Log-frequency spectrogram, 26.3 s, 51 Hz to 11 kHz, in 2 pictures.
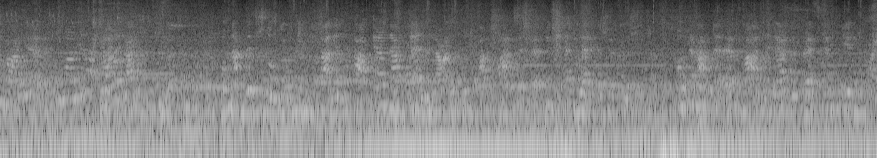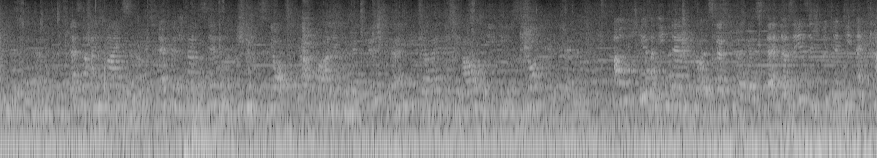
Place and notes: Święta Lipka, Poland, church yard
people coming out of church after the concert
12 August 2014, 11:00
